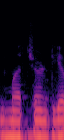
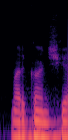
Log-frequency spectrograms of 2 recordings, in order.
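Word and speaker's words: Marchantia: जैसे एग्जांपल में उसने मर्कांशिया का एग्जांपल दिया है, ठीक है, ये प्रोनाउंसिएशन है कि मर्कांशिया, वैसे जो है ना ये मर्चेंटिया भी पढ़ते हैं लेकिन ये मर्कांशिया है, इसलिए जहाँ पे प्रोनाउंसिएशन दी गई है।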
